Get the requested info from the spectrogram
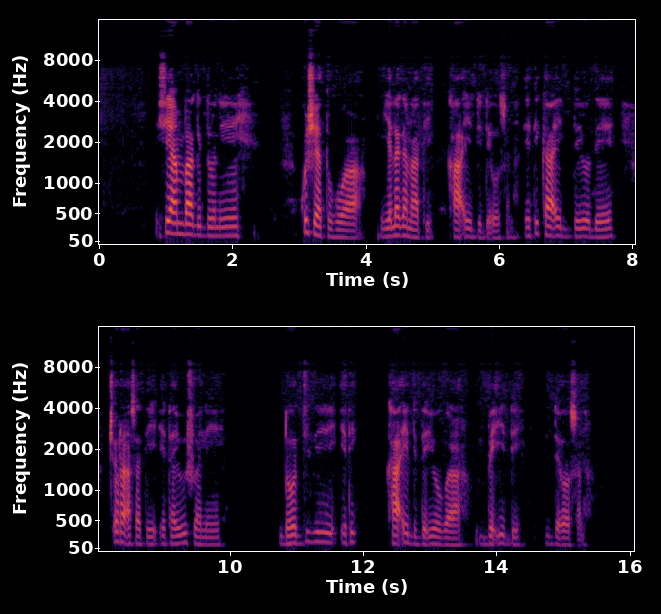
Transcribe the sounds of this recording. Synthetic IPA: ʔɪsɪjaːmbaːɡɪd̪ːɔnɪ | kʊʃɪjɐt̪ʊɦʊwaː | jɛlɐɡɐnaːt̪ɪ | kʰaːʔiːd̪ɪd̪ɛʔo̞ːsɔnɐʔɛt̪ɪkaːʔiːd̪ɪd̪ɛɪjoːd̪eː | t͡ʃʼɔɾɐːsɐt̪ɪʔɛt̪ɐjuːʃʊwɐn | d̪o̞ːd͡zːɪd̪ɪɛt̪ɪ | kʰaːʔiːd̪ːɪd̪ɛʔɪjo̞ːɡaːbɛʔiːd̪ɪ | d̪ɛʔo̞ːsɔnɐ

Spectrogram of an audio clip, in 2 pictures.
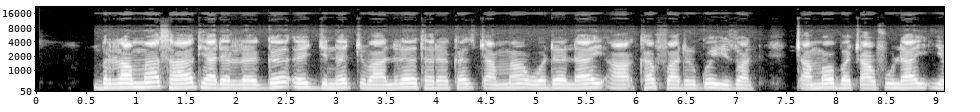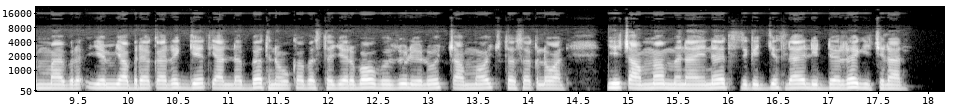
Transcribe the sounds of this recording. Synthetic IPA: bɨrːamːasəat̪jad̪ərːəɡəʔɨd͡ʒnət͡ʃʼːbalːət̪ʰəɾəkʰəst͡ʃʼamːawɔd̪əlajkʰəfːad̪ɨɾɡo̞jɪzwal | t͡ʃʼamːawbət͡ʃʼafulaj | jɛmːijaβɾəkʼəɾɨɡ̚ɡe̞t̪ʼjalːəbːət̪nəwkʰəbəst̪ʰəd͡ʒəɾbawbɨzule̞lo̞t͡ʃːt͡ʃʼamːawot͡ʃːt̪ʰəsəkʼləwal | jɪht͡ʃʼamːamɨnajnət̪zɨɡɨd͡ʒːɪt̪lajlid̪ːərːəɡjɪt͡ʃɪlal

